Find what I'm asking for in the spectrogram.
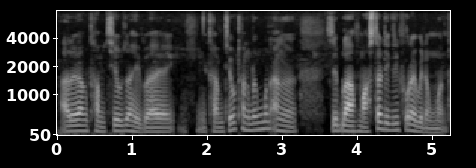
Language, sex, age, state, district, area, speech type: Bodo, male, 18-30, Assam, Baksa, rural, spontaneous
